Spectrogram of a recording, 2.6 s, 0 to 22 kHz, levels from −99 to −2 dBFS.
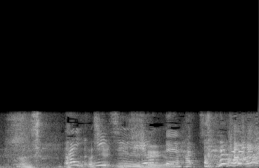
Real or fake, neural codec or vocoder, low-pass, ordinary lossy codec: real; none; 7.2 kHz; none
